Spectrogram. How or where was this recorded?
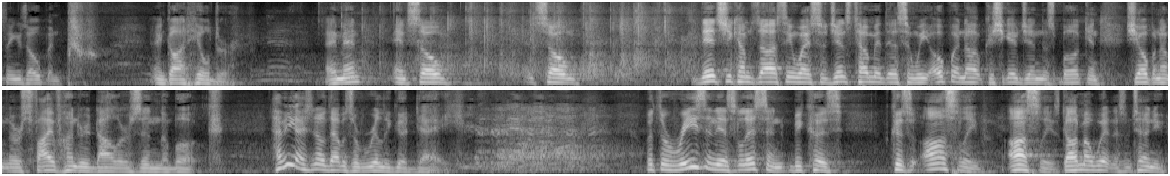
large echoing room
